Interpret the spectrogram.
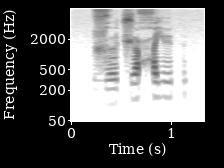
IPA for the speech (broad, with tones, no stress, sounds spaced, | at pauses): ʑ ɵ˩˧ t͡ʃ ɵ˧˥˧ ħ j y˥ p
